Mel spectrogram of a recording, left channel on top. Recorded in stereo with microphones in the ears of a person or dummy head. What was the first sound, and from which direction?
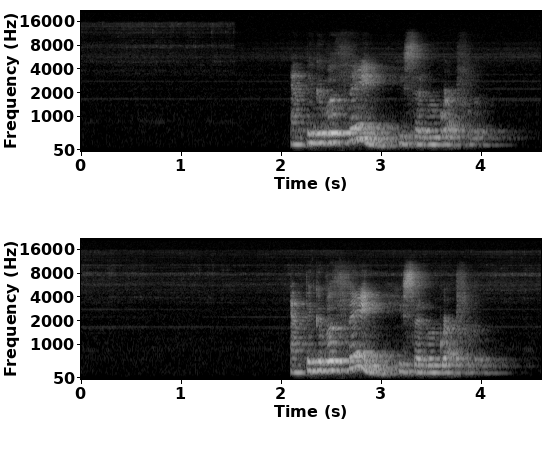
A woman speaking, 75° right (ahead or behind).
